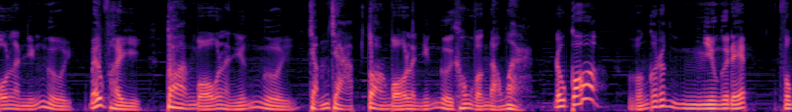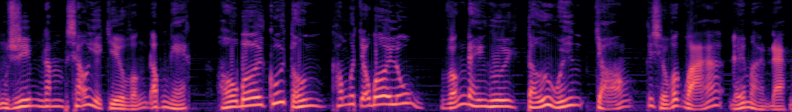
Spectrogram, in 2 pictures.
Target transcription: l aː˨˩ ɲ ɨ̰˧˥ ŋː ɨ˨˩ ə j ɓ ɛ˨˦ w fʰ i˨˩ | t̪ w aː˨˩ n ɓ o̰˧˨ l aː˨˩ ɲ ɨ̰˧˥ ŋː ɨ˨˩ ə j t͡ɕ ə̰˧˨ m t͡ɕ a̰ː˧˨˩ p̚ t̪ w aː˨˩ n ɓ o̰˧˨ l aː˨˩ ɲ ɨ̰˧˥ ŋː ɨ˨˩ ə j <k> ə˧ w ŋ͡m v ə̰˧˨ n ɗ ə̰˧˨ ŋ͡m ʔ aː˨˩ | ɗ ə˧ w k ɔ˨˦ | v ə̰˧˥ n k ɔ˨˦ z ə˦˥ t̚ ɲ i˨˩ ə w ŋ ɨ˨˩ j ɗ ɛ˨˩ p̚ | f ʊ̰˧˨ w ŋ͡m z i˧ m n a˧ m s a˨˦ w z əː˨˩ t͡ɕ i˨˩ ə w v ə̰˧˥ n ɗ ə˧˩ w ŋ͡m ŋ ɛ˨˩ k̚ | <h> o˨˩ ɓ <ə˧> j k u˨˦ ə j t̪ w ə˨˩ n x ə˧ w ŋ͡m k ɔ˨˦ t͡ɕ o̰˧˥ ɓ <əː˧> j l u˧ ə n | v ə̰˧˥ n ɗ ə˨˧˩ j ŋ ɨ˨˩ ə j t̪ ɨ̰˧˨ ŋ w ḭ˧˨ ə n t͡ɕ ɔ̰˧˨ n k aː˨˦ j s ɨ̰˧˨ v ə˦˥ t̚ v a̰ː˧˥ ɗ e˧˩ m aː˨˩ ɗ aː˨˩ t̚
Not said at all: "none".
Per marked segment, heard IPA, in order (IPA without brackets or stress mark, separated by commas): x, h, əː˧, əː˧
